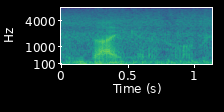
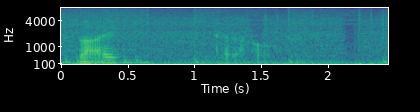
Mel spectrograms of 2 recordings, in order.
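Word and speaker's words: Thy Catafalque: Hello, my musical project is pronounced Die Katafalk. Die Katafalk.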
